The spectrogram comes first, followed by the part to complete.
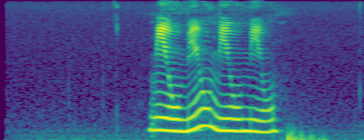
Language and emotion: Russian, positive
